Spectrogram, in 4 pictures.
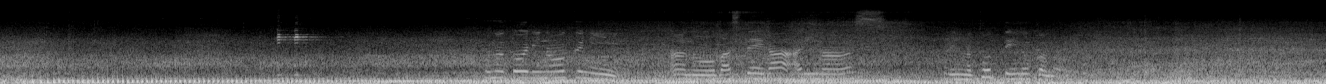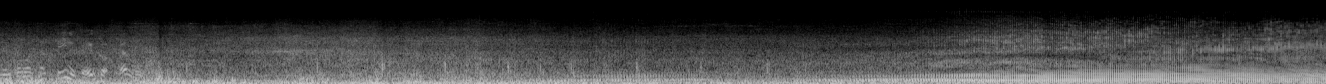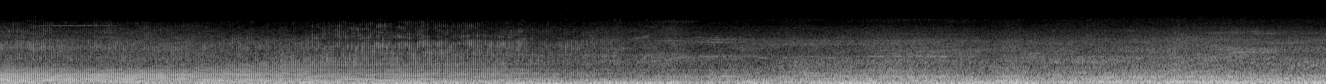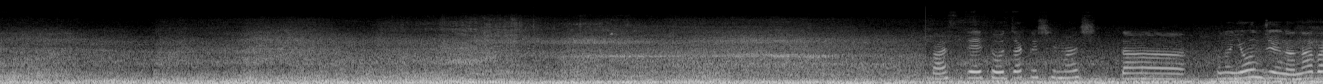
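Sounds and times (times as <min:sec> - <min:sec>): road traffic rumble and hiss: 0:00.0 - 0:53.0
vehicle engine passing close: 0:18.7 - 0:27.3.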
